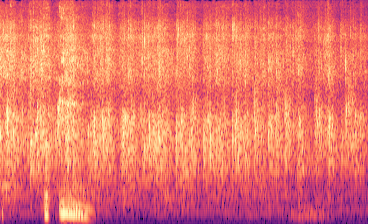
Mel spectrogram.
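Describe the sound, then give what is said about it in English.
A church audience claps during Sunday worship, a dense, steady patter of many hands lasting throughout, with a brief voice heard near the start. “Man, yeah, just give him a big hand clap today.”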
